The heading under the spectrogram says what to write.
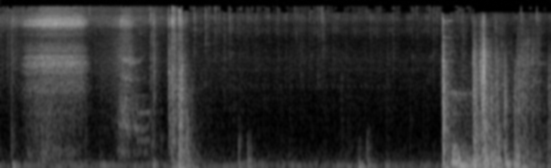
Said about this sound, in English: I opened the door and, it wasn't as bad as everyone says.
